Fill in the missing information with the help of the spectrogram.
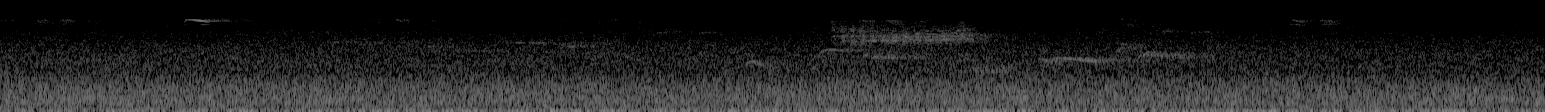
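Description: Faint steady outdoor background hiss, with a few faint bird chirps about five seconds in.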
